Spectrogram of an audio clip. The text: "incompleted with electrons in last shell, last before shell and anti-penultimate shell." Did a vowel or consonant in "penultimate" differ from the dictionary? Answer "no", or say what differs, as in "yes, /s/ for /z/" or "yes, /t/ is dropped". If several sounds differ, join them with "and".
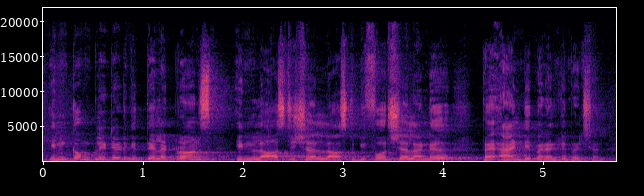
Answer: yes, /n/ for /l/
